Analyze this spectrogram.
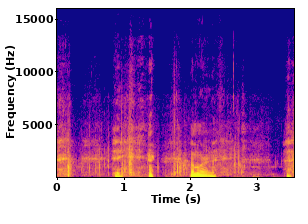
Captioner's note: laughter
